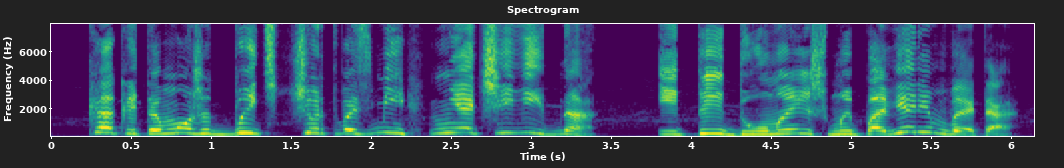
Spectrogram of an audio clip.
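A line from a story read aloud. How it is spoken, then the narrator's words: Shouting back. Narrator (Russian): Заорал в ответ Кевин Энсвилл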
